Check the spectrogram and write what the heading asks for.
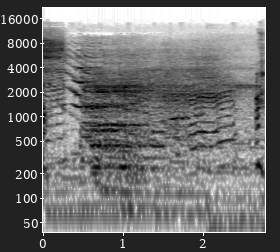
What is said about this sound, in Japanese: ドアごっつ音するやろ。今度はあの CRC556 買うてってほしいな。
